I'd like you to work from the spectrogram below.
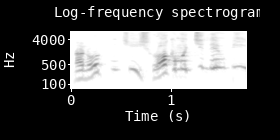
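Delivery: high, soft marvelling question; astonished. Acted. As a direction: gasp at your own words, softly amazed. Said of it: "ఆశ్చర్యపోయాడు".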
